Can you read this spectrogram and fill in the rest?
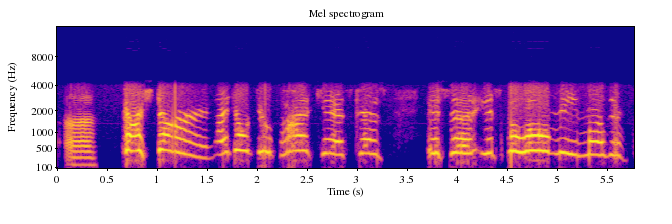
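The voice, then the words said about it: Imitates another person's voice. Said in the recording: “my best Jim Cornette impression.”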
